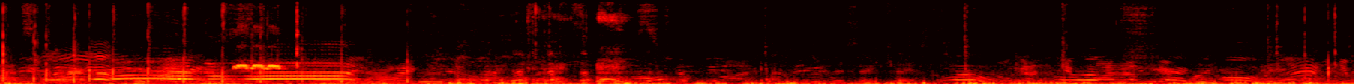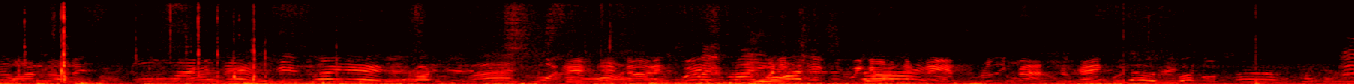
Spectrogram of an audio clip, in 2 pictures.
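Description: Players shout and call out across an open field.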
